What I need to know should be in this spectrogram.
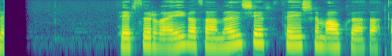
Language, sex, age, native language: Icelandic, female, 40-49, Icelandic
